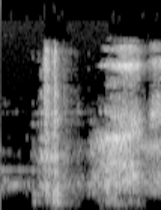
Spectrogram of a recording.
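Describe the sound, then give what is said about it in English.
A room door creaks slowly open in two drawn-out groans, a short squeal followed by a longer, brighter creak, faint and alone without speech. “And the door of the room creaked slowly.”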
